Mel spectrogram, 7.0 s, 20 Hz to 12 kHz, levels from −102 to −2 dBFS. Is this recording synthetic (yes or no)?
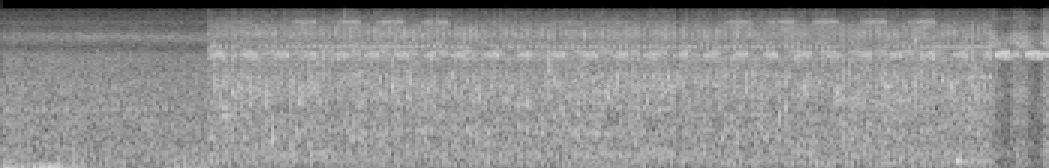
yes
